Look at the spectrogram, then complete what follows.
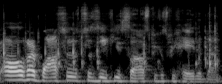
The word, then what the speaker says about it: tzatziki: Tzatziki is like what goes on gyros. Is that how that's pronounced?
